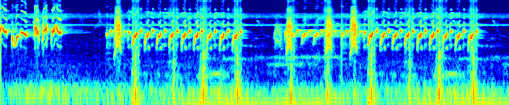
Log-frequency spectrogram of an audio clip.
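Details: Sooty-headed bulbul provoked into challenging a rival, a wild bird in Lubuklinggau, Indonesia: a brief warbled phrase, then fast, even runs of short chirps at roughly ten per second, punctuated by sharp clicks, with a faint low hum.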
